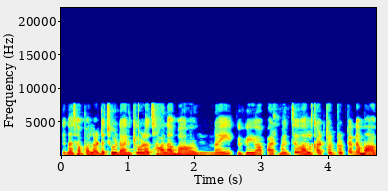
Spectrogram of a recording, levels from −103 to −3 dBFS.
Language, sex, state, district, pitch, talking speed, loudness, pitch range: Telugu, female, Telangana, Nalgonda, 215 Hz, 140 wpm, -16 LUFS, 210-225 Hz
